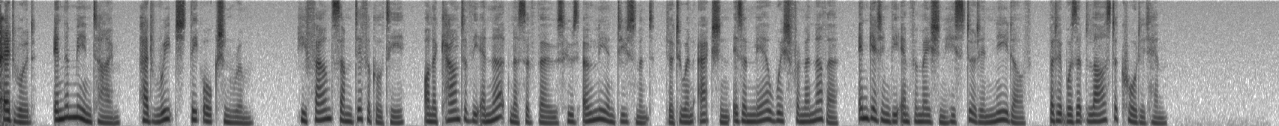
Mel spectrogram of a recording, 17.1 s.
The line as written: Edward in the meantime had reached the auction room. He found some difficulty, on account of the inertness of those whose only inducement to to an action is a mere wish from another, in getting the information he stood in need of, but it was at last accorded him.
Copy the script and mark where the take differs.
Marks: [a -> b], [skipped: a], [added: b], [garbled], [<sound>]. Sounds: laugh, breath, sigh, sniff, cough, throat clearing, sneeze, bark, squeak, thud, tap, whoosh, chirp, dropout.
Edward in the meantime had reached the auction room. He found some difficulty, on account of the inertness of those whose only inducement to to an action is a mere wish from another, in getting the information he stood in need of, but it was at last accorded him.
